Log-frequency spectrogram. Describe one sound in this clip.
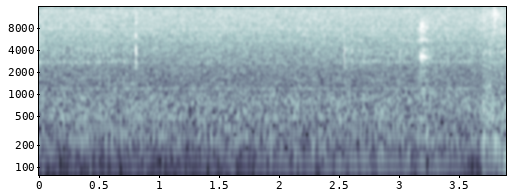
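A small brush dabs softly on a hard surface.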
